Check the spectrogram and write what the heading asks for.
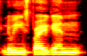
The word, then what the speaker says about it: Louise Brogan: Hughes king of video and I'm here with Louise Brogan Louise that is how you say your name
